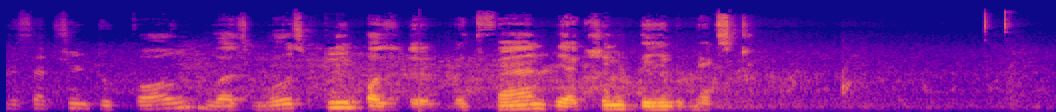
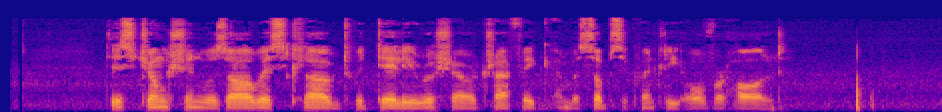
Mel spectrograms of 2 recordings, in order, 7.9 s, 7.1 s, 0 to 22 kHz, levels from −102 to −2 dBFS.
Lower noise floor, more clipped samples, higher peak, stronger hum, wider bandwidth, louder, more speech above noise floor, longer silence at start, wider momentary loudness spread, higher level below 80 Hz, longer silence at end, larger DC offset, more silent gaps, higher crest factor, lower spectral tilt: second, -59 dBFS vs -65 dBFS; neither; about the same, -8 dBFS vs -10 dBFS; neither; first, 15 kHz vs 11.5 kHz; about the same, -27 LUFS vs -28 LUFS; second, 33 dB vs 37 dB; second, 0.1 s vs 0.8 s; first, 21 LU vs 14 LU; first, -68 dBFS vs -76 dBFS; second, 0.35 s vs 0.5 s; neither; neither; about the same, 20 dB vs 20 dB; first, -4.5 dB/octave vs -2 dB/octave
